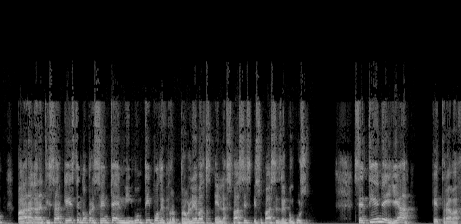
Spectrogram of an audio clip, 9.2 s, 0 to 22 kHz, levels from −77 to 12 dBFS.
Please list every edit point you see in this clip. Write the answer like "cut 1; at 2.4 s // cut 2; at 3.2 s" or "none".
none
